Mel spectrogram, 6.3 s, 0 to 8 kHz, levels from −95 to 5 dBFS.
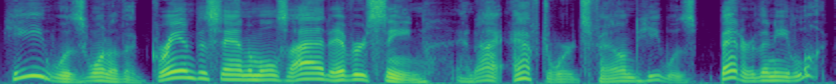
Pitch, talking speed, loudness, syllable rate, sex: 145 Hz, 190 wpm, -18 LUFS, 4.9 syllables/s, male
